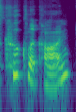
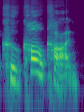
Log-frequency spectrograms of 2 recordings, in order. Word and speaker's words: Kukulkan: made fun of because he could not uh pronounce kukul khan he says kukla khan uh while the rest of the actress say kukulkan it is said to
